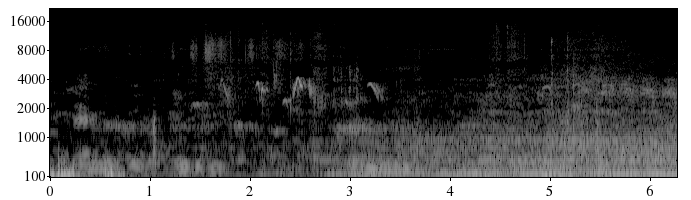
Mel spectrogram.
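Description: Faint outdoor background: small birds chirping in short quick notes through the middle, over a low steady hum that grows a little in the second half.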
